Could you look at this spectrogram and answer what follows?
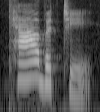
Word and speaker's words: cavity: 이제 원어민들은 이 T 발음을요. Cavity 하면 이제 하고 좀 소리가 거친 소리지요. 그래서 부드럽게 대화할 때는 이 소리를 좀 부드럽게 합니다. 그래서 어떤 소리까지 나느냐면요. 이 트 소리가 르, 르, 르, 리을에 해당하는 소리까지 나요.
